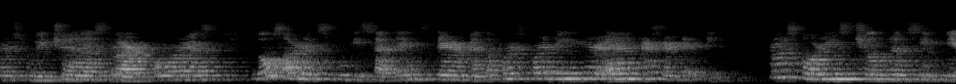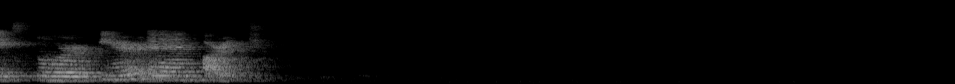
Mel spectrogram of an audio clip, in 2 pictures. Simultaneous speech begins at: none

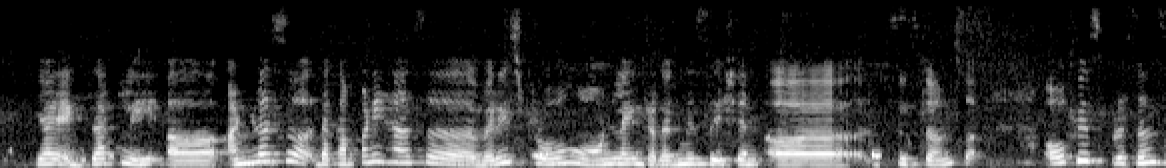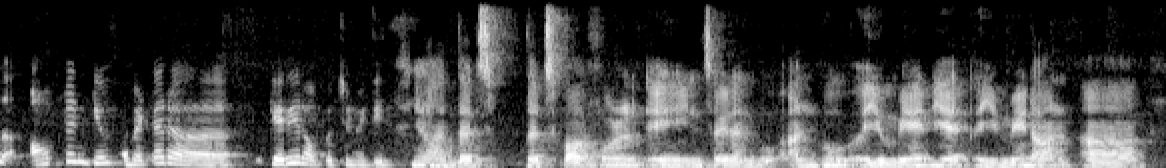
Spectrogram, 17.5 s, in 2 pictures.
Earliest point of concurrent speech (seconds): none

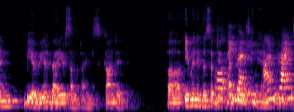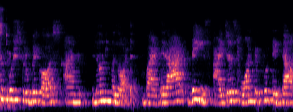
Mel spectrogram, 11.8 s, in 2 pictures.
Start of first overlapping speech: 4 s

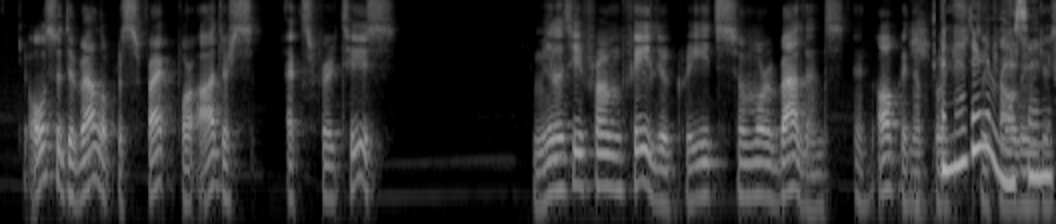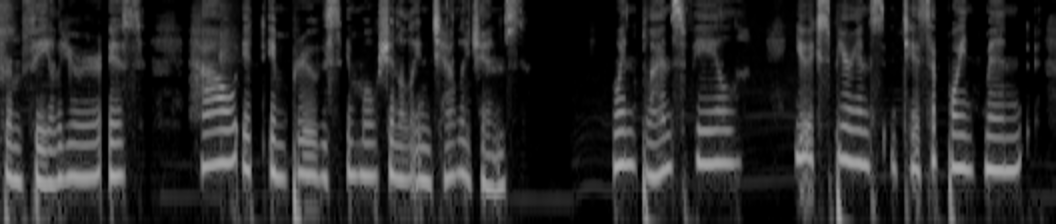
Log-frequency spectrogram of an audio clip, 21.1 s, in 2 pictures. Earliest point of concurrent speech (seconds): 9 s

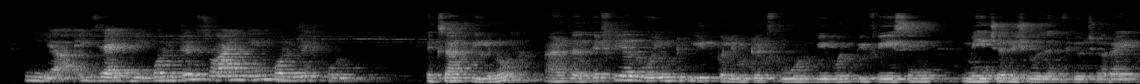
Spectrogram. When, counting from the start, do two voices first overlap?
none

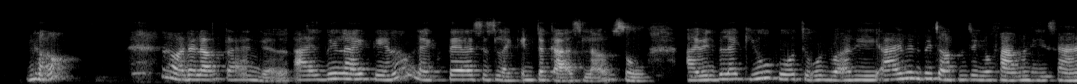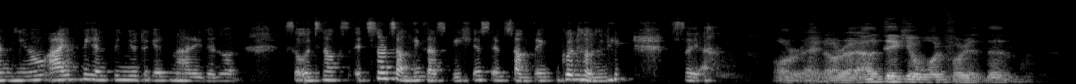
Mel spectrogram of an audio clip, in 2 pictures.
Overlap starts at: none

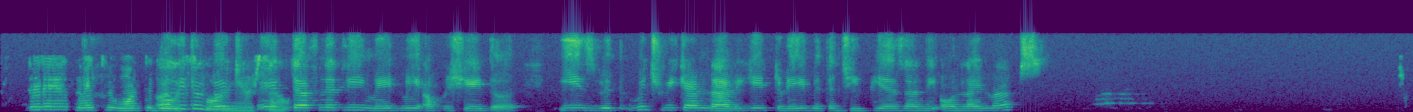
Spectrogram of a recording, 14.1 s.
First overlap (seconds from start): 2 s

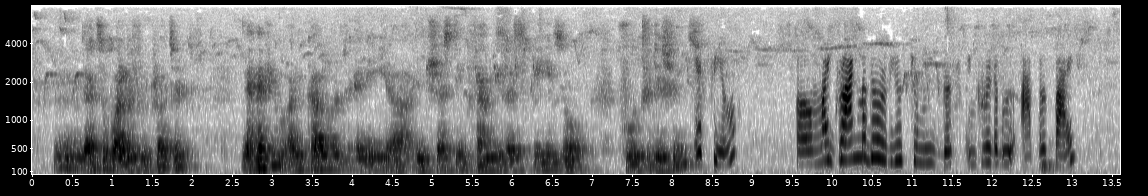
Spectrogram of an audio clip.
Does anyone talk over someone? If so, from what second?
none

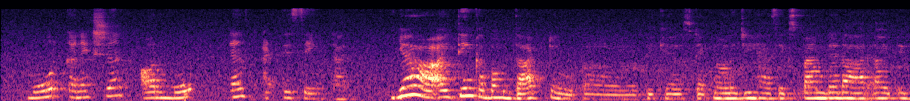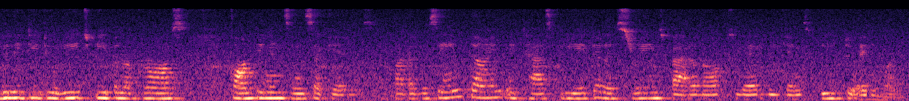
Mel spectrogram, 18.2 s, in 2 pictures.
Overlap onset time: none

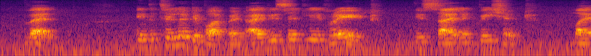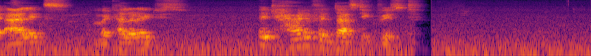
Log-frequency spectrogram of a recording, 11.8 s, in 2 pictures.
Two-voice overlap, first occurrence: none

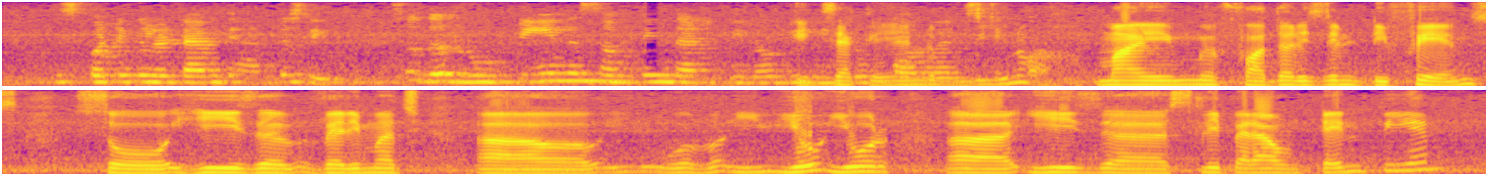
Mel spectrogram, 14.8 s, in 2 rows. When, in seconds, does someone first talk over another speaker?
4 s

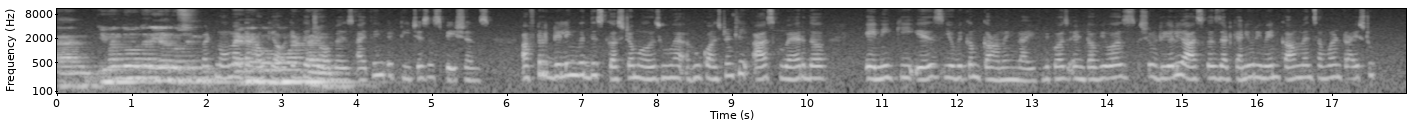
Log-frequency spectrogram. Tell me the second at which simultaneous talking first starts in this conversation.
2 s

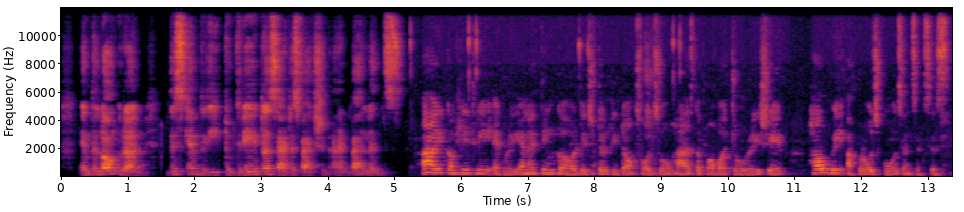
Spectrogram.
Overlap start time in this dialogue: none

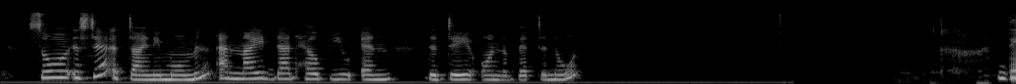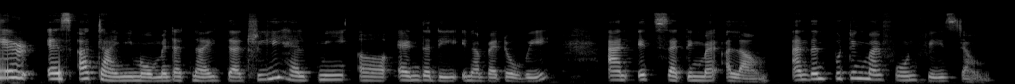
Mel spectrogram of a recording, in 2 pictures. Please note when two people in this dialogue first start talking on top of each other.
none

